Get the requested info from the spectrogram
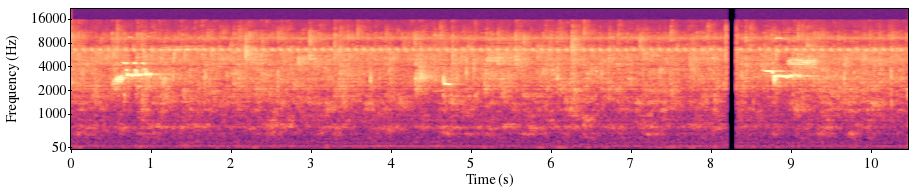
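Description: A bird chirping three times, short high calls spaced a few seconds apart, over a faint steady room hum.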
